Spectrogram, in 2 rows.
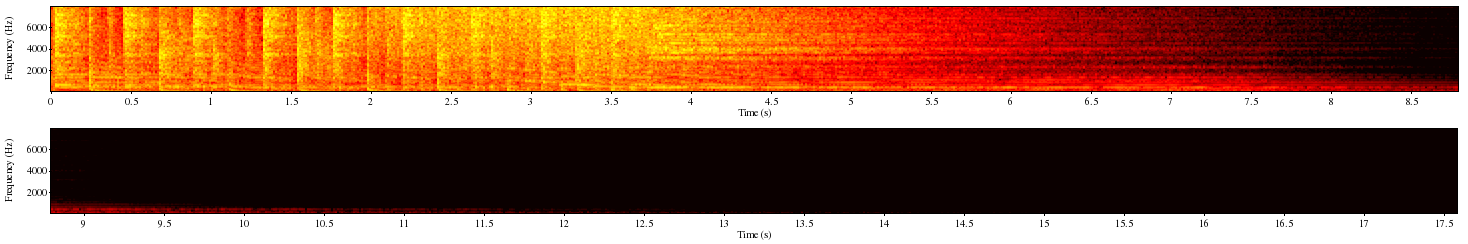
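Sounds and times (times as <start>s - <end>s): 
music loop: 0.0s - 8.1s.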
